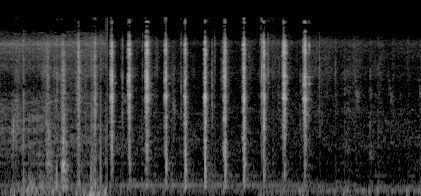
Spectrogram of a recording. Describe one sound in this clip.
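A man taps tiles into place.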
